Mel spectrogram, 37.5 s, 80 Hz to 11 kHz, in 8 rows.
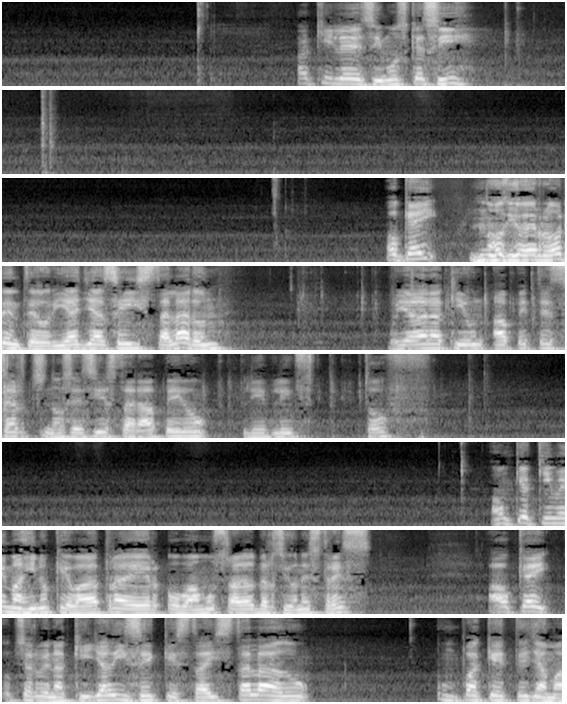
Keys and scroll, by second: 4.2-5.0 typing, 16.8-22.8 typing.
